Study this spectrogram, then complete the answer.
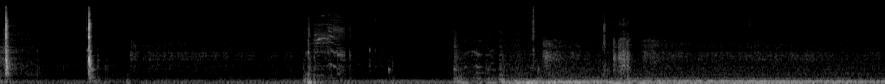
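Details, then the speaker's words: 2003 Chevy Trailblazer EXT 5.3L V8 after throttle body and MAF sensor cleaning, throttle body reinstalled: a few clicks, then cranks, catches and settles into steady, even idle with no misses or knocks; normal start and idle. "are looking really good. Let's go ahead and increase the load on the unit. Normally this would cause the voltage and the RPMs to drop."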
